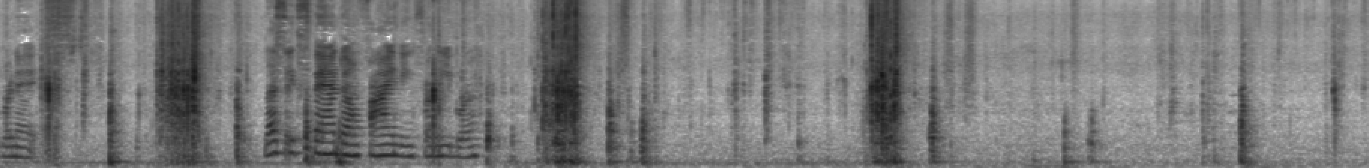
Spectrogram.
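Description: Playing cards shuffle and riffle close by.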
